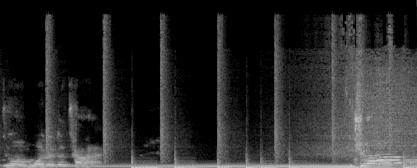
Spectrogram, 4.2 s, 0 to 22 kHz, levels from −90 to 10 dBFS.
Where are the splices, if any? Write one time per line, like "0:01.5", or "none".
0:01.1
